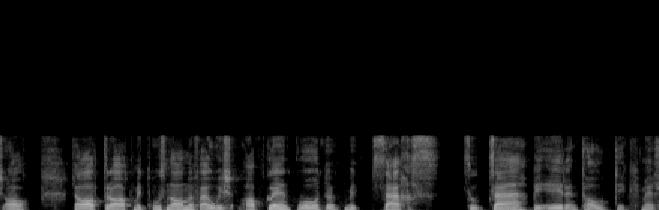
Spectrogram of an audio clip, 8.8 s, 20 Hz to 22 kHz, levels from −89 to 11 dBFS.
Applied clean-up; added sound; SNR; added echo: neural mask model Resemble Enhance denoiser.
